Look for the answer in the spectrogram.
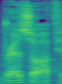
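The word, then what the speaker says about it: Rzeszów: There was a big story in the New York Times yesterday about where I first started off, Yezhov, which is, or I would pronounce it Rezov, it depends, but that's where the main airport is.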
